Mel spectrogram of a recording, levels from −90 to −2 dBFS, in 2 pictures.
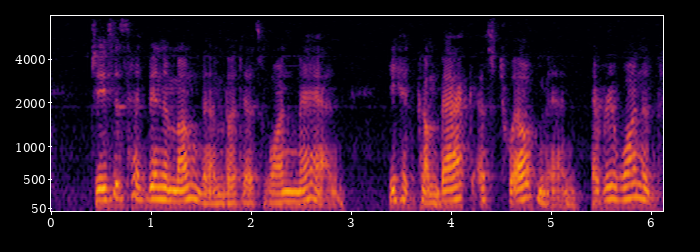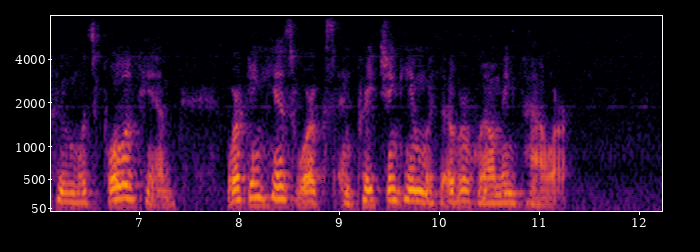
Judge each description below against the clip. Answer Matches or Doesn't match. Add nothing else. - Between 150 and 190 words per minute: Matches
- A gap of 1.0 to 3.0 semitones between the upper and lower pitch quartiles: Doesn't match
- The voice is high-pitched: Doesn't match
